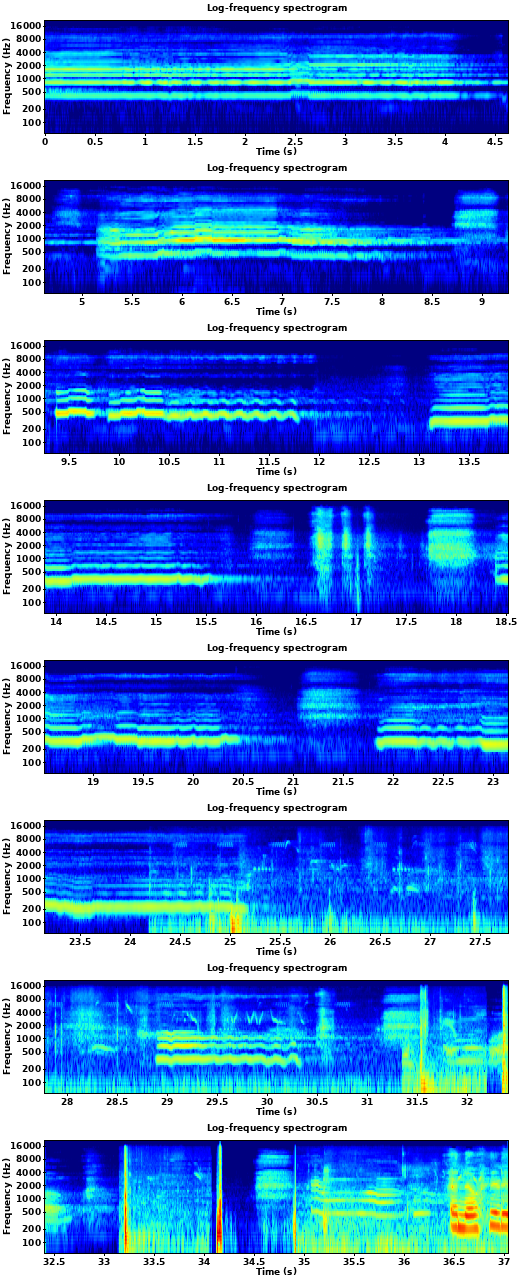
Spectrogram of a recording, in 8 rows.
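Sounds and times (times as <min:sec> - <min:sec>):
person humming mournful melody: 0:13.1 - 0:15.8, 0:18.4 - 0:20.7, 0:28.3 - 0:30.7, 0:35.0 - 0:36.5.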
